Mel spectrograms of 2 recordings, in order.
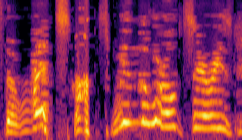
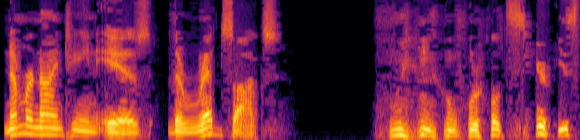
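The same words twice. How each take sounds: First: High, thrilled announcement; excited. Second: Said in the usual way. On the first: Real, not acted. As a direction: announce it like a big win. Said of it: "celebrates with ding chant". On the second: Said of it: "repeats it with excitement".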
